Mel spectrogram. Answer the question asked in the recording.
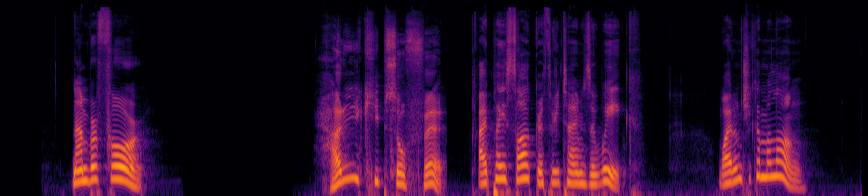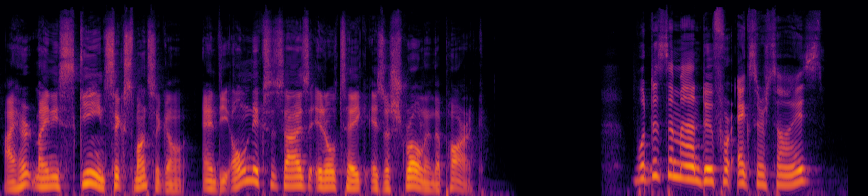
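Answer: Walks in the park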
